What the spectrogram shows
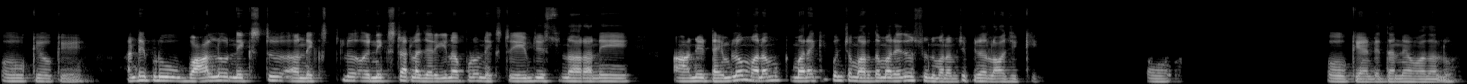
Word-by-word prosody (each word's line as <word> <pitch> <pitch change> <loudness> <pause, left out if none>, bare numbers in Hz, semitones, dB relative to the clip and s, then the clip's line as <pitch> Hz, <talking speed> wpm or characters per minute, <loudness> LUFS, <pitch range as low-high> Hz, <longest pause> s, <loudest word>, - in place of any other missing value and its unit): Okay. 150 0 -4
Okay. 135 - -9 0.6
అంటే 165 +4 +2
ఇప్పుడు 180 -1 +3 0.3
వాళ్ళు 170 +5 +5 0.2
నెక్స్టు 155 +3 -2 0.2
ఆహ్, 150 - +2
నెక్స్ట్‌లో 150 +6 -5 0.3
నెక్స్ట్ 160 +3 -2
అట్లా 165 -2 +3
జరిగినప్పుడు 155 +3 0
నెక్స్ట్ 145 0 -7
ఏం 145 - 0
చేస్తున్నారనే 150 -1 0 0.7
అనే 155 +2 +3
టైంలో 155 +7 +3
మనం 165 +2 +5 0.3
మనకి 160 +3 +1
కొంచెం 180 -2 -1
అర్థమనేదొస్తుంది 160 +1 +1
మనం 135 -1 -1
చెప్పిన 150 - -1
లాజిక్‌కి. 135 -1 -5 1.2
ఓహ్! 135 +1 -8 1.6
ఓకే 130 0 -3
అండి. 125 +1 -5
ధన్యవాదాలు. 125 - -3
150 Hz, 110 wpm, -22 LUFS, 145-160 Hz, 1.6 s, వాళ్ళు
